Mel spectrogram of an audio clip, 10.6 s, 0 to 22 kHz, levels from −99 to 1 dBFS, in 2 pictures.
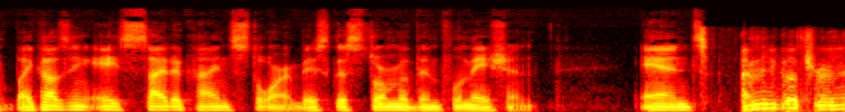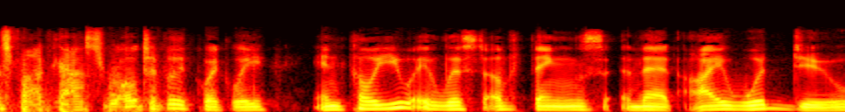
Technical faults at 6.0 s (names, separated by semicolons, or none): call bitrate drop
